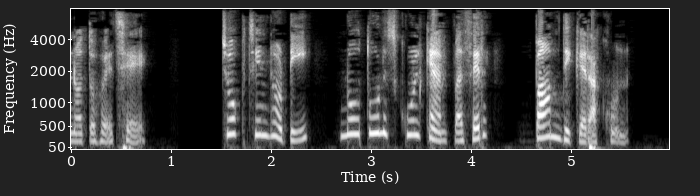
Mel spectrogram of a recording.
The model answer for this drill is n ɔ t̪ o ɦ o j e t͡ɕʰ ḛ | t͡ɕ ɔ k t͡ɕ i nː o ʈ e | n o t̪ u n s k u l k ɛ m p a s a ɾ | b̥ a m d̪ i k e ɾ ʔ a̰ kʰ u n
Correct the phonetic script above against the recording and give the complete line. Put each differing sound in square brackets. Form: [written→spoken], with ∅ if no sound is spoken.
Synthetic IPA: n ɔ t̪ o ɦ o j e t͡ɕʰ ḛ | t͡ɕ [ɔ→o] k t͡ɕ i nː o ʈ [e→i] | n o t̪ u n s k u l k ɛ m p a s [a→e] ɾ | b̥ a m d̪ i k e ɾ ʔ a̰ kʰ u n

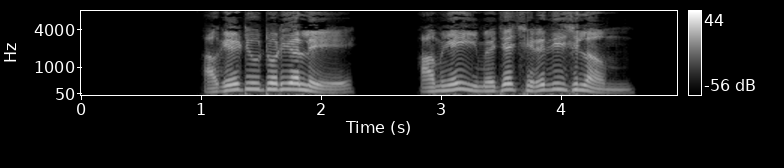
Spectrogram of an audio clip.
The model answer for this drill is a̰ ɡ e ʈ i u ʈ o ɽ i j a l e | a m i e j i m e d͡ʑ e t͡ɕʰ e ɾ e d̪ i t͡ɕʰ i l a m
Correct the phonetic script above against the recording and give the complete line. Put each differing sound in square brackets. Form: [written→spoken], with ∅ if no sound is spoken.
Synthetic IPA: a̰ ɡ e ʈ i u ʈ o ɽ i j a l e | a m i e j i m e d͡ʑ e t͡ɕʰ e ɾ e d̪ i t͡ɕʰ i l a m

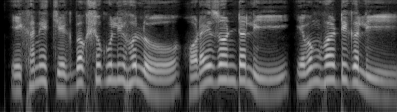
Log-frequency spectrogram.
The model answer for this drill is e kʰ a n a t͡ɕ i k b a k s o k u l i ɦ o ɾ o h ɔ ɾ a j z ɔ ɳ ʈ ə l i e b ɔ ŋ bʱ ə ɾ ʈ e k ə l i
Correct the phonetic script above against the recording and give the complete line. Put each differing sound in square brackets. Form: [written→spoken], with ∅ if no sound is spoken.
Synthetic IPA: e kʰ a n [a→e] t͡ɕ [i→e] k b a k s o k u l i ɦ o [ɾ→l] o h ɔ ɾ a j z ɔ ɳ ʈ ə l i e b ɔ ŋ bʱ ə ɾ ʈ [e→i] k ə l i

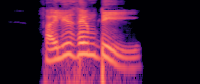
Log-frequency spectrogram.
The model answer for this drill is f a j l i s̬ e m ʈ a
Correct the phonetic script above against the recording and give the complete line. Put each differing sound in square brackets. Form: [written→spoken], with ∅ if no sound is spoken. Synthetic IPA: f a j l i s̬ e m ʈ [a→i]

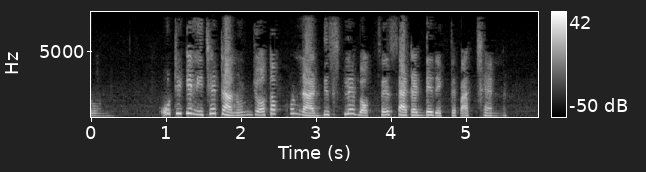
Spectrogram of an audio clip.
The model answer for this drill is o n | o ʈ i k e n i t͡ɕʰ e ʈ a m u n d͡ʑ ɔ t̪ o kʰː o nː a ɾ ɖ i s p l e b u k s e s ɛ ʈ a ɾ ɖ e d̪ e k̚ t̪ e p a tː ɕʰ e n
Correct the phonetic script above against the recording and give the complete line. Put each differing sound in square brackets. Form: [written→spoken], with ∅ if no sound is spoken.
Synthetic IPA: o n | o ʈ i k e n i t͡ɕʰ e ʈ a [m→n] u n d͡ʑ ɔ t̪ o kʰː o nː a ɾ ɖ i s p l e b [u→ɔ] k s e s ɛ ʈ a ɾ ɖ e d̪ e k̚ t̪ e p a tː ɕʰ e n

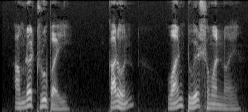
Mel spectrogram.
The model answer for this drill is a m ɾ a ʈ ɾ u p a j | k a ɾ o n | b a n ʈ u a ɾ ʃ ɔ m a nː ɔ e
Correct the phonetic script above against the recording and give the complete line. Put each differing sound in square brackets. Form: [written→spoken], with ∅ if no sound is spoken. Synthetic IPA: a m ɾ a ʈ ɾ u p a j | k a ɾ o n | [b→w] a n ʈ u [a→e] ɾ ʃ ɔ m a nː ɔ e

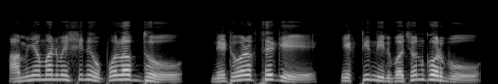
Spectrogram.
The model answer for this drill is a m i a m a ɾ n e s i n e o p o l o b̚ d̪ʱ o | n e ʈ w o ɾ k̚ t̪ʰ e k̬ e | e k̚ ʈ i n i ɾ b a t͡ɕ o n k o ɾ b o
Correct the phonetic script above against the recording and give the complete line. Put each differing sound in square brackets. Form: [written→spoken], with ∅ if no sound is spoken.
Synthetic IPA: a m i a m a ɾ [n→m] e [s→ʃ] i n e [o→u] p o l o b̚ d̪ʱ o | n e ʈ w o ɾ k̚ t̪ʰ e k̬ e | e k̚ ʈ i n i ɾ b a t͡ɕ o n k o ɾ b o

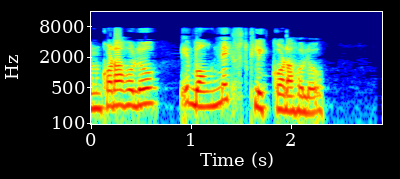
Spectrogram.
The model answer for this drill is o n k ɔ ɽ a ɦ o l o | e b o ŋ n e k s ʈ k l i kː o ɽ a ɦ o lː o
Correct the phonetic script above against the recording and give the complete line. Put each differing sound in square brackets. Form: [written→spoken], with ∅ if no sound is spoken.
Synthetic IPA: o n k ɔ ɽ a ɦ o l o | e b o ŋ n e k s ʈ k l i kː [o→ɔ] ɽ a ɦ o [lː→l] o

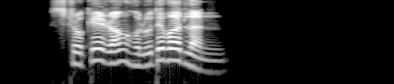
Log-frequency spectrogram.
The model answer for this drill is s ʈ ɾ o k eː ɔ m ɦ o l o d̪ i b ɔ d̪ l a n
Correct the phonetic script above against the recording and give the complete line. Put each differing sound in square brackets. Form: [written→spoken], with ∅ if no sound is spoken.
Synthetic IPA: s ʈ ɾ o k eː ɔ [m→ŋ] ɦ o l [o→u] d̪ [i→e] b ɔ d̪ l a n

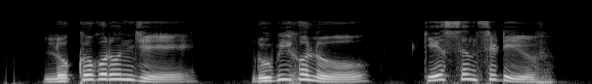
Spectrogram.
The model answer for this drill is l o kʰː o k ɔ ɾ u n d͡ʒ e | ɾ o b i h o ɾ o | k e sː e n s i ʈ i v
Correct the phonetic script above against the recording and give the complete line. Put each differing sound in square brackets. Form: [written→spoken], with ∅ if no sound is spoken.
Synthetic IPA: l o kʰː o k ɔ ɾ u n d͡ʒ e | ɾ [o→u] b i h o [ɾ→l] o | k e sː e n s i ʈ i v

